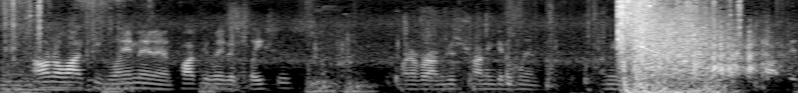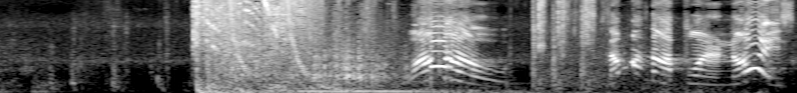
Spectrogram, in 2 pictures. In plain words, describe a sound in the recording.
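Footsteps clatter on wooden planks.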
